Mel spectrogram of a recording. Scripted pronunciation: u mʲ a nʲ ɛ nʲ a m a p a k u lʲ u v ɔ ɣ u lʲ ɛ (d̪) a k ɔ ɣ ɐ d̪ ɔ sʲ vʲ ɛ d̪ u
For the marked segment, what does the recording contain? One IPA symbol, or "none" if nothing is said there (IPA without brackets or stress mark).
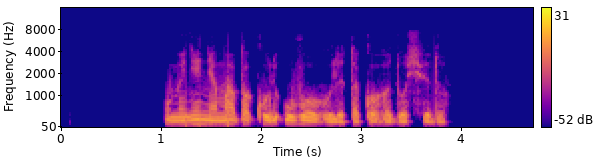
t̪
